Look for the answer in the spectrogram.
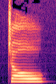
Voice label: "zhou1", Chinese pinyin

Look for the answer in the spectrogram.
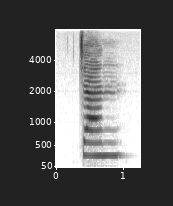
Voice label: "zhan1", Chinese pinyin

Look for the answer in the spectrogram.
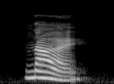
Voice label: "nai4", chinese pinyin

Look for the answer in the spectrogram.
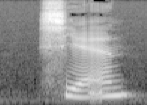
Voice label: "xian3", Chinese pinyin

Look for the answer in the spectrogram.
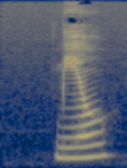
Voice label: "miu2", chinese pinyin

